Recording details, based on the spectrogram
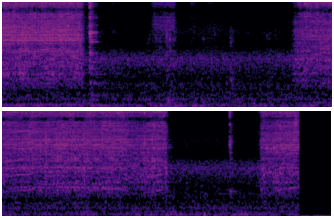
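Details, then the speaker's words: BMCU filament feeder after lubricating and reassembling the unit: soft motor whir starting and stopping in short runs, and the earlier mouse-like squeak from long-term use is gone. "And yes, the squeaking noise is gone."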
